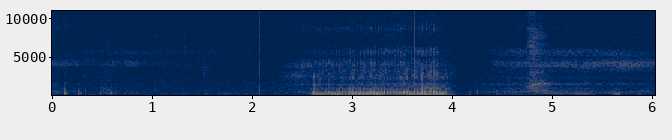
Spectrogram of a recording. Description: My american bulldog snoring on the couch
